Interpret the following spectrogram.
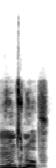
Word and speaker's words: Mundo Novo: É assim que se pronuncia? Mundo Novo.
